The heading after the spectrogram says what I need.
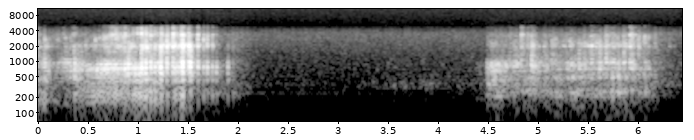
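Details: Third snoring recording in an ongoing series: two rough, rattling snoring breaths with a quiet pause between; snoring.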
